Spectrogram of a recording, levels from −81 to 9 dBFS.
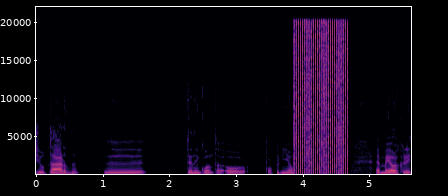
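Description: Right after "em conta a opinião", from 3.88 to 4.71 s, the speech gives way to harsh, loud chattering static: a compressed stream played as audio. An undecoded AC-3 stream, consistent with 192 kbps, plays as raw samples, with 4 ms noise bursts and silent padding repeating at 31.25 Hz.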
